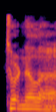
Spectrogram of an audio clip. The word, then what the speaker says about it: Tornillo: Tornillo, yeah.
